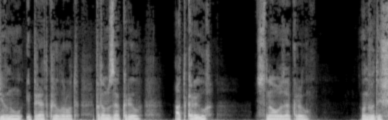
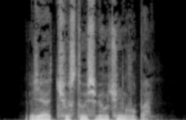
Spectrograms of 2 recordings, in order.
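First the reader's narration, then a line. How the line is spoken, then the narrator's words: Muttered. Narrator (Russian): пробормотал он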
